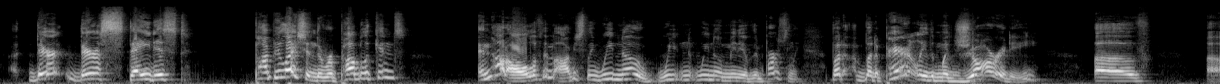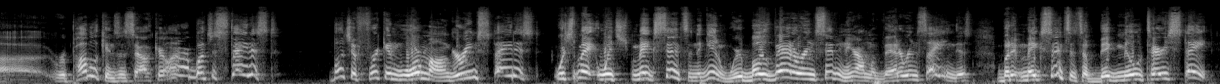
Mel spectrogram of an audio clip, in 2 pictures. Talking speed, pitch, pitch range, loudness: 170 wpm, 240 Hz, 200-305 Hz, -13 LUFS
